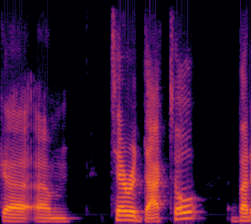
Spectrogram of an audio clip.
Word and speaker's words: pterodactyl: it's it's like a pterodactyl but it's so the p is silent so Tehran it's like like uh um pterodactyl but it's p-t-e-r-o-n which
